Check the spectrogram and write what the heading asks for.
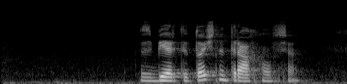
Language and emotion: Russian, neutral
